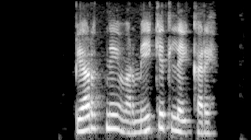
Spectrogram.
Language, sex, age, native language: Icelandic, female, 30-39, Icelandic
